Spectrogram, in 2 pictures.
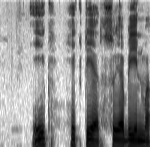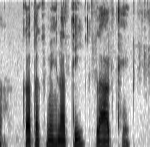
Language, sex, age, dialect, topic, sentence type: Chhattisgarhi, male, 25-30, Eastern, agriculture, question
